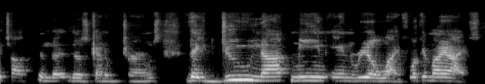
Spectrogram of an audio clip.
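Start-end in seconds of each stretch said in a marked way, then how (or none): 1.9-4.1 slow, deliberate emphasis on every word; emphatic. Real, not acted. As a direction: drive each word home slowly. Drives home a key warning.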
